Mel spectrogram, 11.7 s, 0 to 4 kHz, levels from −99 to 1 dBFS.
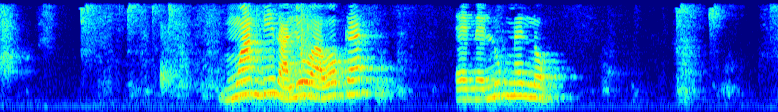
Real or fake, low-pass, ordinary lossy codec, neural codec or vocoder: real; 3.6 kHz; MP3, 32 kbps; none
